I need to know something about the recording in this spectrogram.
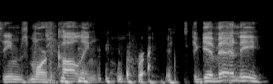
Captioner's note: laugh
